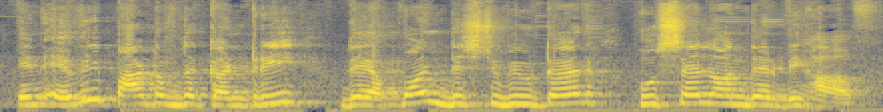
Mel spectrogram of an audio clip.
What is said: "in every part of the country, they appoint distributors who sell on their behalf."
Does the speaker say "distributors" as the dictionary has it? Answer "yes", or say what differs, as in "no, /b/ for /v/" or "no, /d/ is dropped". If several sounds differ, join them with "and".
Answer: no, /z/ is dropped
